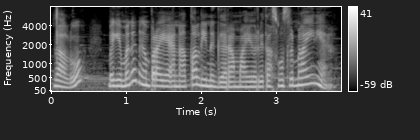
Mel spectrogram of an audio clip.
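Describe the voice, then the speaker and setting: This is a woman narrating a scripted explainer, with a medium voice that sounds neither high nor low. Her delivery is friendly and she turns to the listener with questions. A little music runs quietly underneath. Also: expressive, brisk. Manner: friendly, speaks directly to the viewer with questions.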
